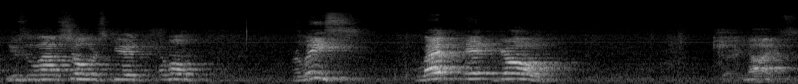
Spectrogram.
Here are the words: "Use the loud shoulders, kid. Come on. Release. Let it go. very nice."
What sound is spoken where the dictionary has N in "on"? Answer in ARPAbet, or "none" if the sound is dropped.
L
